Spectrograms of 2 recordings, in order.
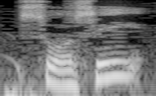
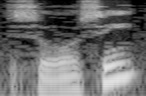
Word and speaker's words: saucy: Sewa, mela, sosi għandna l-aċċent ħalli nkunu eżatti fuq l-ewwel sillaba, sosi, ġejja mill-Ingliż sosi, S-A-U-C-Y, li tfisser l-ewwel nett wieħed li jidher smart u li jista' joqgħod jitkessaħ ftit.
